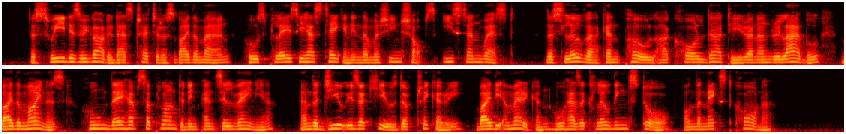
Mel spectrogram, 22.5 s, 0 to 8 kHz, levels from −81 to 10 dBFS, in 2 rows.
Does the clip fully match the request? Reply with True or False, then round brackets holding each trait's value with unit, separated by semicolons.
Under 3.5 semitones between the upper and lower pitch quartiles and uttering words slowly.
False (3.1 semitones; 155 wpm)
